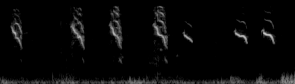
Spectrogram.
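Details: Newborn chicks call for a broody mother hen, giving thin, falling peeps roughly every half second, the later notes shorter and whistled, with faint low rustling.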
